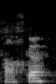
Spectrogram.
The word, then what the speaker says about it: Kawka: It's spelled Kawka, but it's pronounced Kafka.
